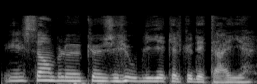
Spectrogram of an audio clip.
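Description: A man's voice: a little high, expressive, unhurried, mellow, no echo, clean studio sound, voice pushed up. A man voicing a stern, commanding female inquisitor in a raised, scolding voice, in an audiobook.

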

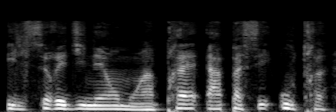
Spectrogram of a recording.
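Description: A man narrating a fantasy novel in a measured reading voice, voicing the dialogue himself. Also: medium pitch, darkish tone, no room sound. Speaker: audiobook narrator.

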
